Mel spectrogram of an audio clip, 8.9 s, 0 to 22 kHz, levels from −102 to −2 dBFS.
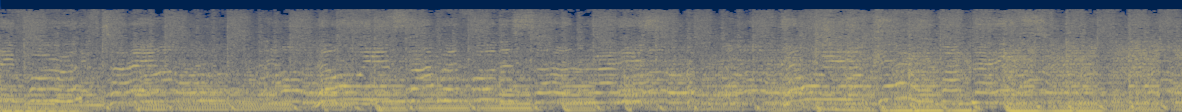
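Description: Damaged data in a compressed stream shows up three times: at 2.78 s, from 5.19 to 5.21 s, and at 7.28 s. Each is a tiny chirp or blip lasting about 20 ms or less. A stretch of the encoded stream has corrupted bytes there, so the decoder misreads those frames, loses its place in the bitstream and has to hunt for the next valid frame header before normal decoding resumes.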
